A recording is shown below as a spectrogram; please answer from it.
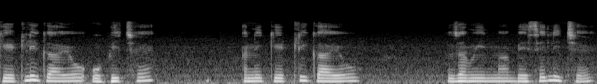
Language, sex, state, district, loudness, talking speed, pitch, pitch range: Gujarati, male, Gujarat, Valsad, -14 LUFS, 100 wpm, 150 Hz, 145-160 Hz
